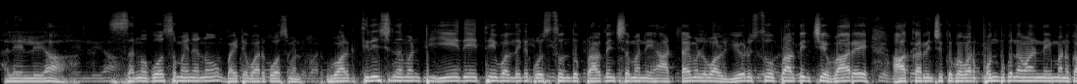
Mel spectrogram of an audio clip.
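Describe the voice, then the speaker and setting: A man's voice: on the high side, warm tone. A male pastor preaching a sermon to church workers, asking the congregation rhetorical questions. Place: church hall.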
